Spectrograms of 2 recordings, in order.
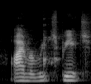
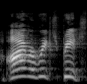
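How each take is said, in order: First: Said in the usual way. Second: Loud, high and thrilled; excited. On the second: Acted. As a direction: shout the title out with glee. Reads book title, then repeats plainly.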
